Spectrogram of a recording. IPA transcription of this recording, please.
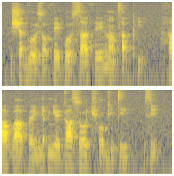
ʃ ä̰˦˨ ɡ o˨ ʊ̯ s ɔ̰˦˨ θ e˦ p o˨ s ä˨ θ e˦ ɪ̯ n ã˨ tʰ ä˦ ʔ pʰ ḭ˦˨ | h ä˦ b ä˨ p ɛ˦ ɲ ä˦ ʔ ɲ e˦ ɪ̯ ɡ ä˦ sʰ o˦ ʊ̯ t͡ɕʰ o˨ ɡ i˦ t i˦ | sʰ ḭ˦˨

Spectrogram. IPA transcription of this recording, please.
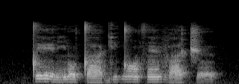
t eː˦˨ ɾ ĩ˧ ɾ o˨ t aː˨ ɡ i˦ d ɔ̃˦˨ s ɛ̃˦ v a˨˦ t͡ʃ ə˨

